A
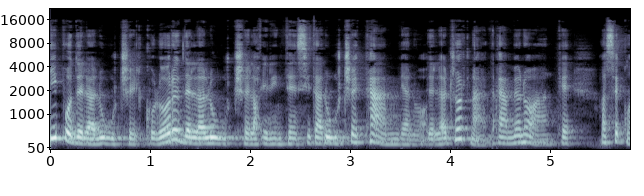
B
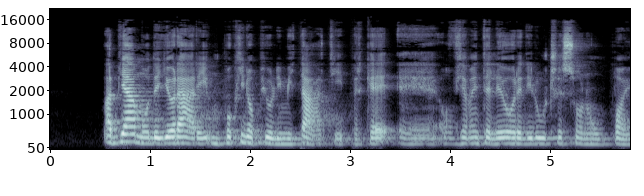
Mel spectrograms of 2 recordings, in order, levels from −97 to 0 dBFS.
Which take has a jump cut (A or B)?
A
